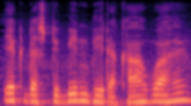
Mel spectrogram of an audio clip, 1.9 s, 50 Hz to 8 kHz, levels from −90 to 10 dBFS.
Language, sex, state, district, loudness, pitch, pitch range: Hindi, male, Jharkhand, Ranchi, -16 LUFS, 140 Hz, 130-155 Hz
